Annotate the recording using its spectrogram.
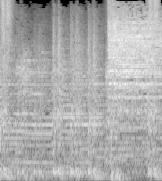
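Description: Rock music: a drum kit playing with kick and snare under sustained pitched chords, with a cymbal wash coming in about one and a half seconds in.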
